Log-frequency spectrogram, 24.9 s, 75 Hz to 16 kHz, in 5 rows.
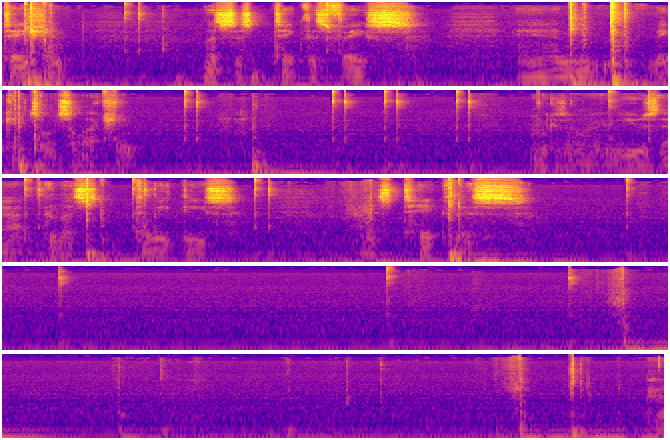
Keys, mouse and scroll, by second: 0.6 ctrl+Tab, 1.7 middle click, 2.8 click, 4.6 p, 5.5 Tab, 6.7-9.8 drag, 11.0 x, 13.7 KP_3, 15.0 click, 18.2 click, 24.6 KP_3.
